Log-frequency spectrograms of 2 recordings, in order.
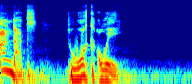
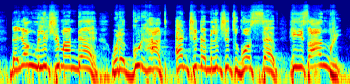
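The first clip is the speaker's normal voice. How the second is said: building from frustrated to a near-shout, higher with each line; rising anger; 5 semitones higher than usual. Real, not acted. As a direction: pile up the outrage until you're almost yelling at them. Heated rant about frustrated youth.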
